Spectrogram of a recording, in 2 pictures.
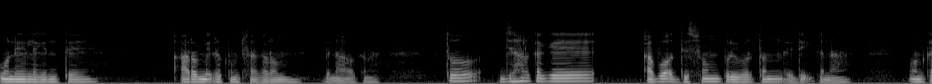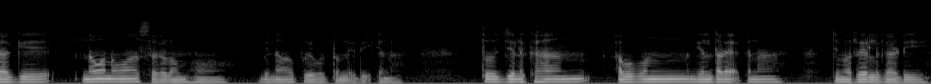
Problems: none marked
